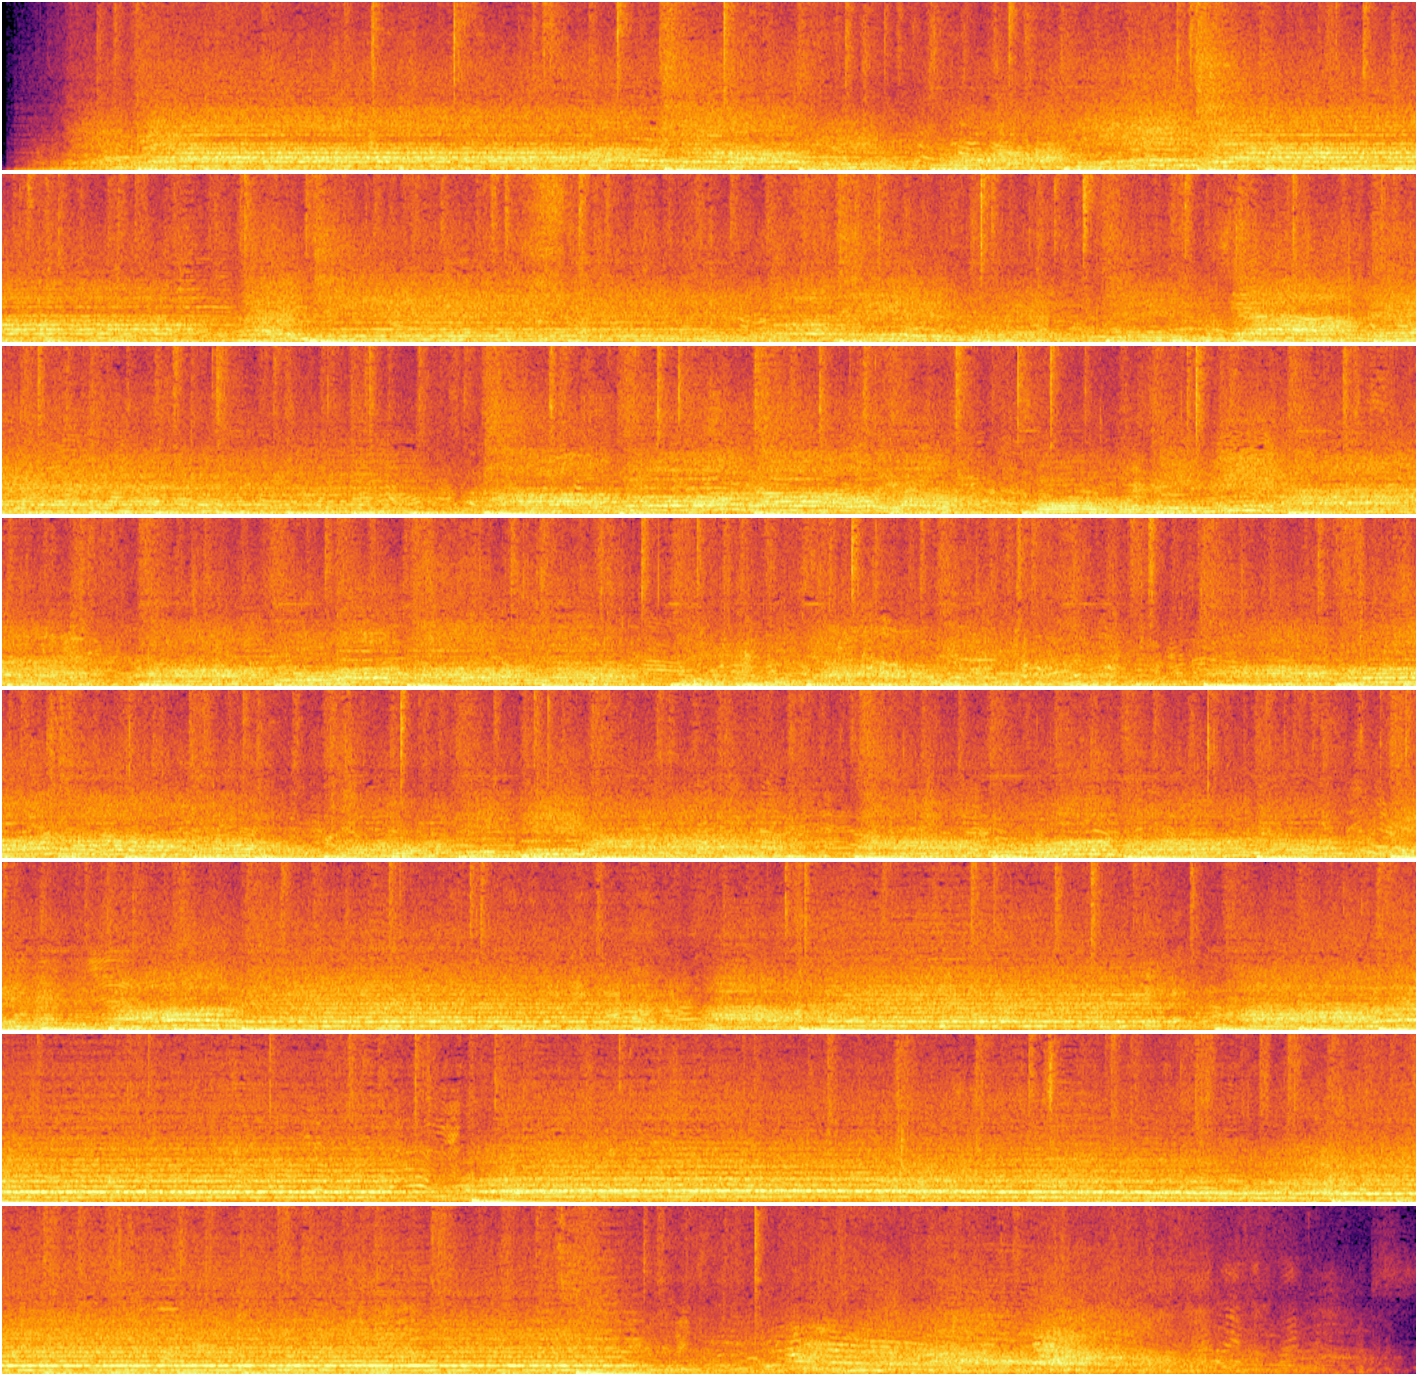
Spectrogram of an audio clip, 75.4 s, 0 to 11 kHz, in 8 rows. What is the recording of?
Old folks singing to their hearts' content in Beijing Central Park. A medium Chinese percussion group with around 90 old folks gathered.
